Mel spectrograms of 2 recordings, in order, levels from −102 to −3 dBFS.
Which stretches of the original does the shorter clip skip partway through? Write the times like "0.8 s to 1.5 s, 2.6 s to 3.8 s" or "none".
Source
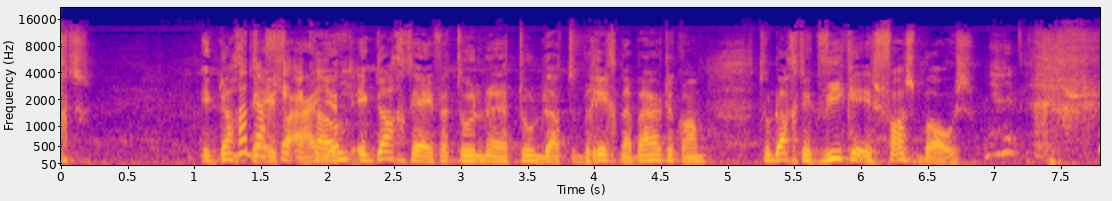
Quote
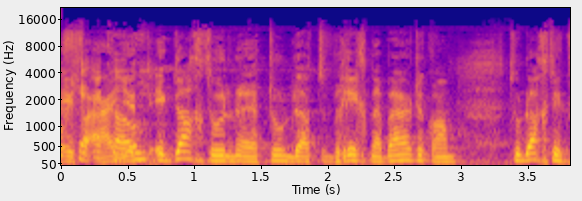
2.6 s to 2.9 s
